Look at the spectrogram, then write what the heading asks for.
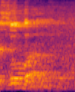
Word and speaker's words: صبح: صحیح تلفظ ہے صبح. ہم اردو میں صبح کہتے ہیں.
